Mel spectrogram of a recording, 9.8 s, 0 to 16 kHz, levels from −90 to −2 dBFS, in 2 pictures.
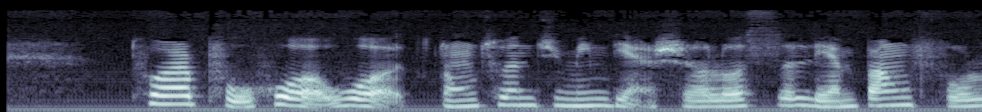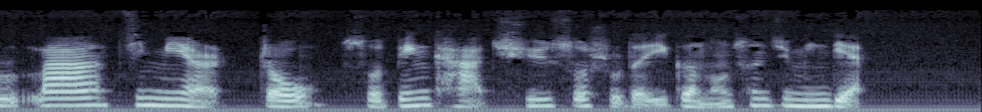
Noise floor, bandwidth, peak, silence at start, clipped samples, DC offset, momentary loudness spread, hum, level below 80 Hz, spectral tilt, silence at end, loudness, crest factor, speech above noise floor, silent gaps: -42 dBFS; 11 kHz; -2 dBFS; 0.05 s; under 0.1%; under 0.1%; 9 LU; 50 Hz at -40 dBFS; -44 dBFS; -7 dB/octave; 0.6 s; -19 LUFS; 18 dB; 23 dB; none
